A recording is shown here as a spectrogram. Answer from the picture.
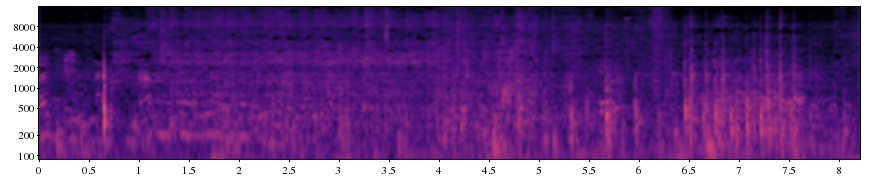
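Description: Indistinct voices and music in the background, with a sharp click a little over half a second in and scattered small knocks from handling.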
